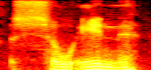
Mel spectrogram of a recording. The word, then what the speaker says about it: Samhain: So yes, so Halloween dating back to the Celtic festival of Samhain, and that's actually spelled Samhain, but pronounced Samhain.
